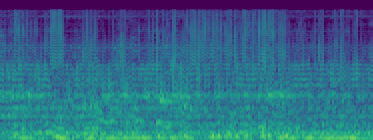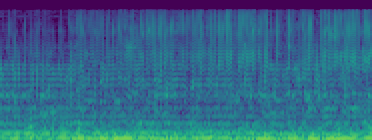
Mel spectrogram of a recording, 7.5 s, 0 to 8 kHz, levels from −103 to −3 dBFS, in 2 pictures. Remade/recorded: remade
